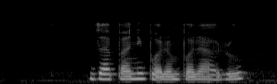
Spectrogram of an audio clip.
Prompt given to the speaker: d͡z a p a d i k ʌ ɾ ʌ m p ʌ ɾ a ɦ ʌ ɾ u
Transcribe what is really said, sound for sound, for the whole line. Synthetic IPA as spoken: d͡z a p a n i p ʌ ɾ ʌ m p ʌ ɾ a ɦ ʌ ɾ u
